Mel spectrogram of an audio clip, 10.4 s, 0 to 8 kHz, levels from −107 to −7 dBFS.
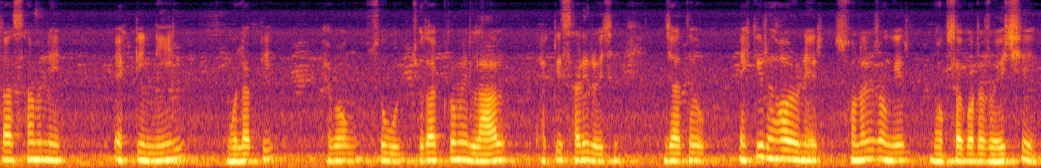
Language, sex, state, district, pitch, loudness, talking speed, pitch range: Bengali, male, West Bengal, Alipurduar, 145 Hz, -14 LUFS, 115 wpm, 135-155 Hz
